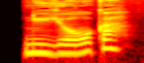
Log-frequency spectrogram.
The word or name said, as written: newyorker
